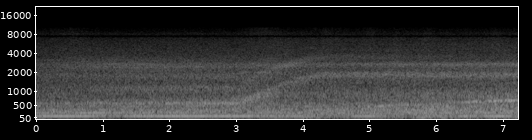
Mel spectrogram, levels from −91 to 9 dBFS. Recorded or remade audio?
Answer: recorded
